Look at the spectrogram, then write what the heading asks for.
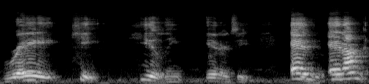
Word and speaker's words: Reiki: know you do uh Reich Reich okay let me pronounce it right reiky Ray key oh Ray key healing energy and and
